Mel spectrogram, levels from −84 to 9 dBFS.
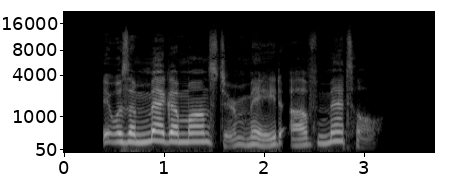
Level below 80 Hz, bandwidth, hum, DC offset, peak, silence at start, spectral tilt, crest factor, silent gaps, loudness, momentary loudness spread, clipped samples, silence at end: -74 dBFS; 14 kHz; none; under 0.1%; -14 dBFS; 0.4 s; -5.5 dB/octave; 18 dB; none; -30 LUFS; 12 LU; under 0.1%; 0.6 s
